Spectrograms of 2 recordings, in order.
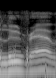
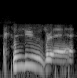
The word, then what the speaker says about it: Louvre: The Louvre was, Louvre. – Did I not pronounce it right? – I see me that moaning Lisa.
